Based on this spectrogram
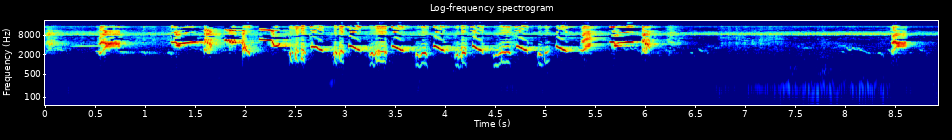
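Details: Vigorous oriental magpie-robin song, a fast series of about a dozen bright whistled notes, each sliding downward, delivered rhythmically after a few sharp chirps, then fading to near silence with one last faint note and a steady high hiss.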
